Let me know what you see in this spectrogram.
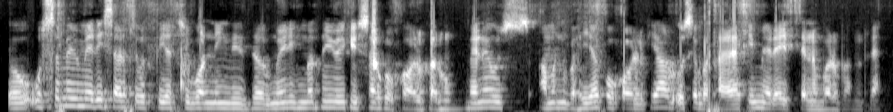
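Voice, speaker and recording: A man's voice: mid-range voice, fast talker, darkish tone, a little hiss or hum, low-quality recording. A young man telling the story of his entrance exam day in a casual, hesitant way, with many fillers and restarts. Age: young adult.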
